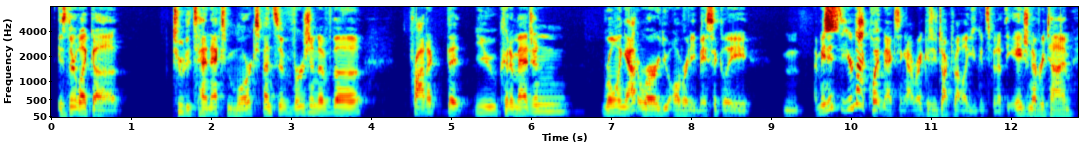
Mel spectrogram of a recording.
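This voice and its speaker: A man's voice: on the high side, lively intonation, a little fast, fairly bright tone. A man interviewing as a podcast host, informal and thinking aloud as he forms his questions. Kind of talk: conversational interview.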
